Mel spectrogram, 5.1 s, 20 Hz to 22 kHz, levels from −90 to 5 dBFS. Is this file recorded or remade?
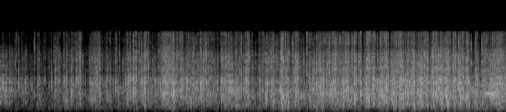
recorded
